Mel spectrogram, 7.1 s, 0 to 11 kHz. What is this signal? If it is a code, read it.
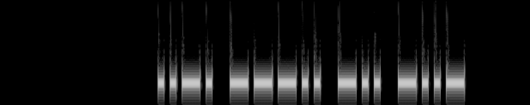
Morse code, heard as a keyed tone, about 15 wpm, 700 Hz. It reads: F8DX
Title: DXCC-100 Call Signs - 4 Characters - Repeated 2x - 15wpm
